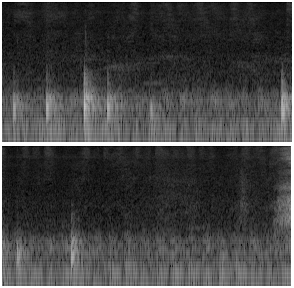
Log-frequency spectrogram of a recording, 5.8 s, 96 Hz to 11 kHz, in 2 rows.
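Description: Chalk or marker strokes on a board during a Class 12 physics lesson on magnetic substances, with a few sharp taps and scratchy bursts spaced irregularly over a quiet room, with no talking.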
